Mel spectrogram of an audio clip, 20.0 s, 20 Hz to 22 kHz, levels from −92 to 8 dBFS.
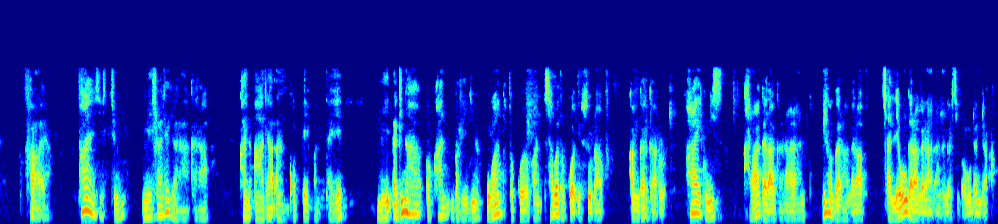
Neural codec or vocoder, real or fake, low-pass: none; real; 7.2 kHz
